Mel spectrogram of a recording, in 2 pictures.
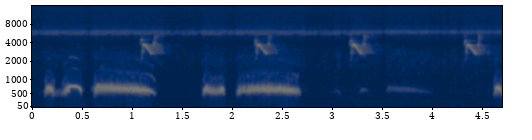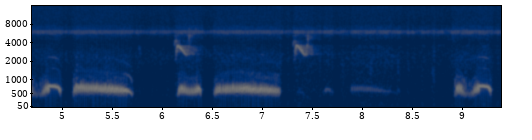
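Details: Spotted dove (tekukur) in Indonesia, heard while trained decoys lure wild doves to a trapping ground. Low, mellow cooing phrases repeat in rhythmic bursts every second or so, with brief, thin, higher notes slipping in between.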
